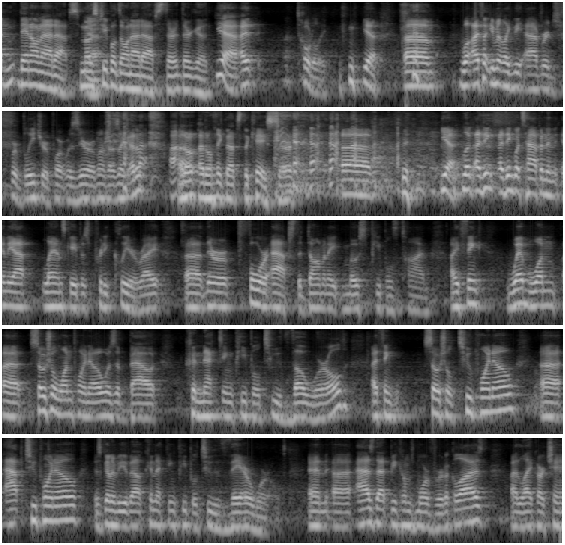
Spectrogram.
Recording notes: At a Digiday Live Podcast event on Jan.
